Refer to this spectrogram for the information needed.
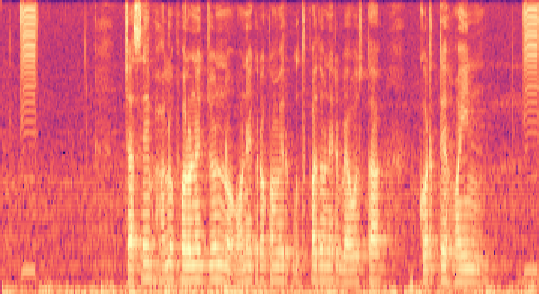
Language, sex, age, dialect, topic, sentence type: Bengali, male, 25-30, Western, agriculture, statement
